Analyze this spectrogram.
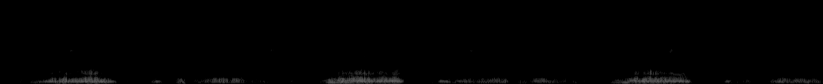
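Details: A sleeping beagle snoring: deep, rumbling low snores swell roughly every three seconds, with softer, shorter breathy snorts in between, in an otherwise quiet room.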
